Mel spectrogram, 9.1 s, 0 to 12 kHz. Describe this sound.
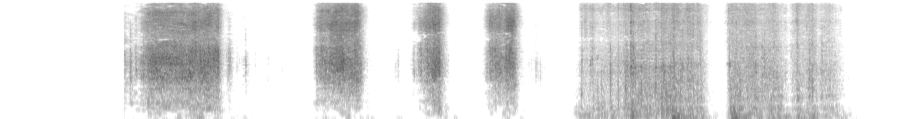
A bedroom sound effect. Part of my '101 Sound FX Collection'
